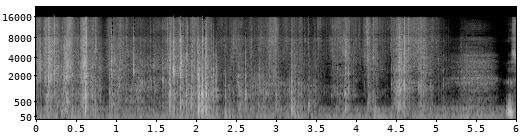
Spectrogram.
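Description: Paper envelope crinkling and rustling in the hands as a card in a plastic toploader is slid out of it. The sound is a rapid run of irregular crackles, busiest in the first three seconds and sparser afterwards.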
